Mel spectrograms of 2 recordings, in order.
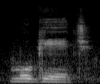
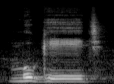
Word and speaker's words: mortgage: Topic: Mortgage. Right pronunciation is mortgage, ना के mortgage इसकी pronunciation है according to Oxford Dictionary.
